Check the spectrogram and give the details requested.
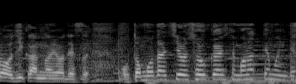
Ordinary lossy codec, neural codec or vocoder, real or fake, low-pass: MP3, 32 kbps; none; real; 7.2 kHz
